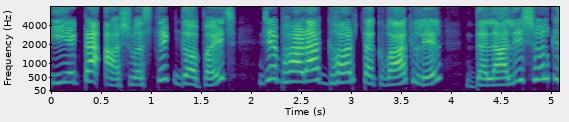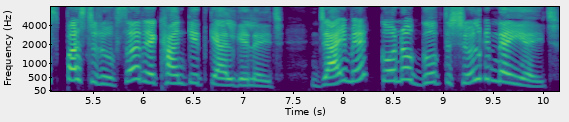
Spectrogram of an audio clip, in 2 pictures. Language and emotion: Maithili, happy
